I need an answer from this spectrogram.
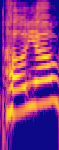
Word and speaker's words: pollo: help with the words Poyo rhymes with Froyo it's a chicken a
